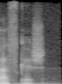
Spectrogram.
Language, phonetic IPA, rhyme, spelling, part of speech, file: German, [ˈbaskɪʃ], -askɪʃ, Baskisch, noun, De-Baskisch.ogg
- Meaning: Basque (the Basque language)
